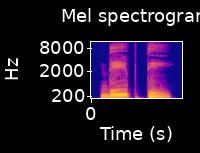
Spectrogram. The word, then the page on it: ದೀಪ್ತಿ: dīpti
